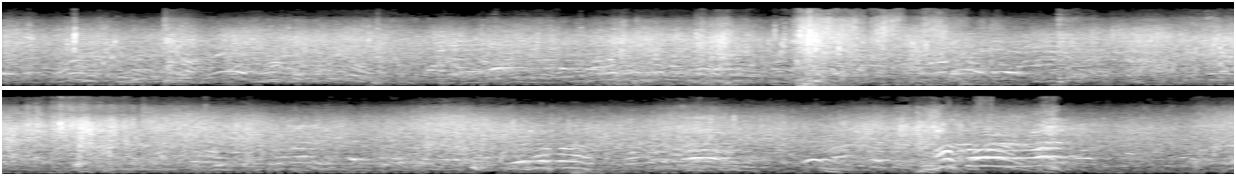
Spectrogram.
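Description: A crowd of men and boys shout and call out all around, outdoors.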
